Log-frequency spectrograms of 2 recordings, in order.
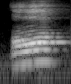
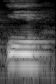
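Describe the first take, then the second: First: The vowel is said with the mouth more open. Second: The vowel is said with the mouth more closed. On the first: "a boca está mais aberta" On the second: "A boca está mais fechada"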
